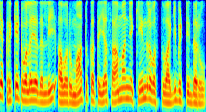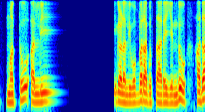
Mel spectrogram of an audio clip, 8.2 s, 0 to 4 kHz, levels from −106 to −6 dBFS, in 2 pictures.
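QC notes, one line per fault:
5.0 to 6.46 s, long network dropout: just after "ಕೇಂದ್ರವಸ್ತುವಾಗಿ ಬಿಟ್ಟಿದ್ದರು ಮತ್ತು ಅಲ್ಲಿ" the sound is extended as a fading buzz, then about 1.0 s of silence before speech resumes with a stretch missing, likely from packets failing to arrive for about 1.4 s; delay grows by roughly 0.4 s.
6.64 to 8.16 s, jitter buffer speed-up: speech runs about 12% fast at unchanged pitch and sounds hurried, because the receiver trims short pitch-period segments repeatedly, roughly 0.2 s in total, to shed extra buffered delay, over a band cut off at 4 kHz.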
